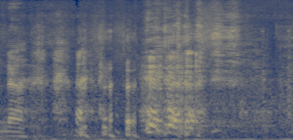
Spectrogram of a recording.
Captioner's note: men laughing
